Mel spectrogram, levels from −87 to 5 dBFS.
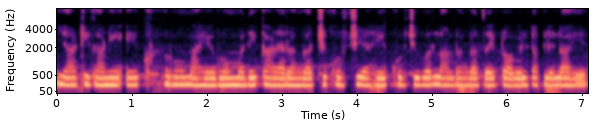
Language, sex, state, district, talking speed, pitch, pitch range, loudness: Marathi, female, Maharashtra, Gondia, 150 wpm, 210 Hz, 200-220 Hz, -12 LUFS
